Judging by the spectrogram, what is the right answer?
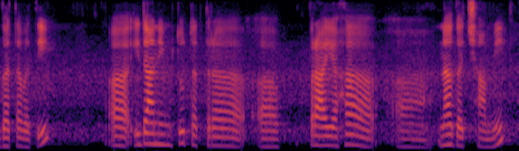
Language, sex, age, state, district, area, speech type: Sanskrit, female, 45-60, Karnataka, Chamarajanagar, rural, spontaneous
